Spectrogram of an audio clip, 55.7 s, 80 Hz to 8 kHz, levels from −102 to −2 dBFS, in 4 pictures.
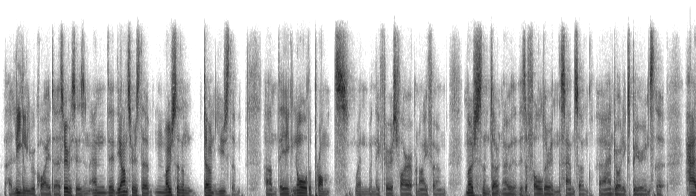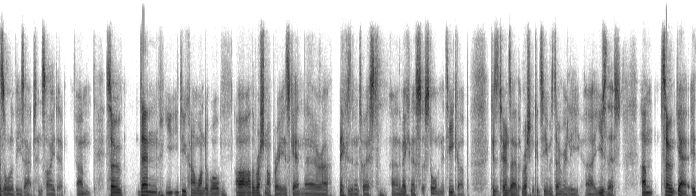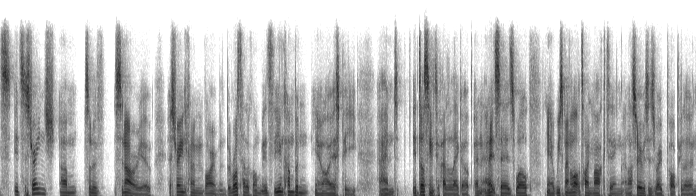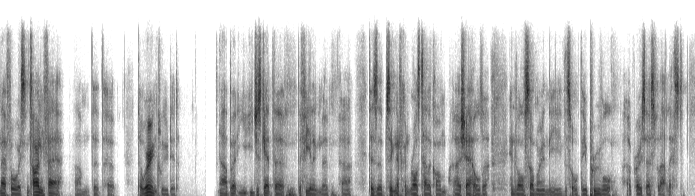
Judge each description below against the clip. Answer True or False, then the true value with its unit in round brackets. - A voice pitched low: True (100 Hz)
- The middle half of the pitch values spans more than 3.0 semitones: True (3.8 semitones)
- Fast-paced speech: True (210 wpm)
